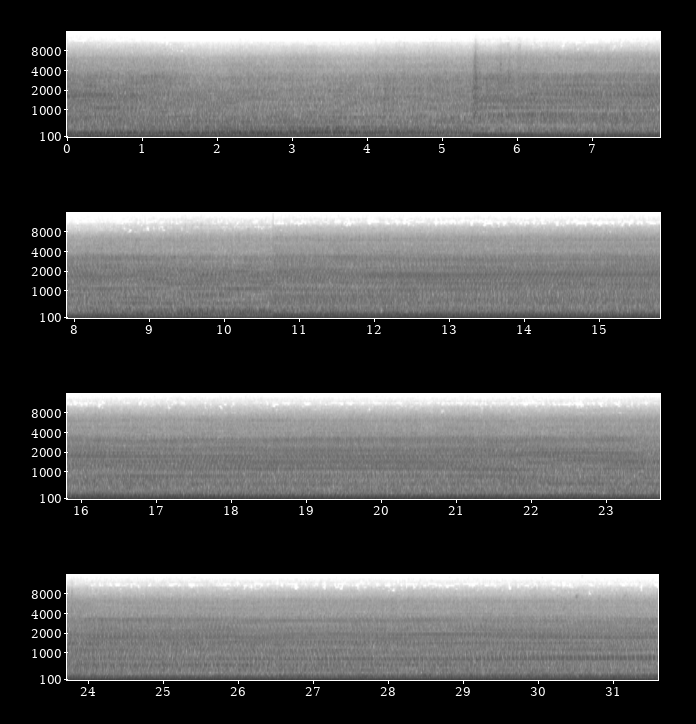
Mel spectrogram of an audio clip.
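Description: John Deere compact tractor's diesel engine running steadily close by while its loader and pallet forks carry a load. The engine note steps up and gets louder about five seconds in and again about eleven seconds in, as the throttle is raised.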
